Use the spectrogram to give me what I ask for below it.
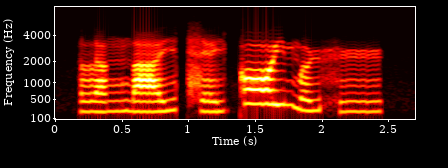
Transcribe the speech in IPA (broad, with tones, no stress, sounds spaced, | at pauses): l ɐ˨˧ ŋ n̪ aː˨˥ j t͡s e˨˧ j k ɔː˥ j m ɵ˨˧ ɥ h yː˨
